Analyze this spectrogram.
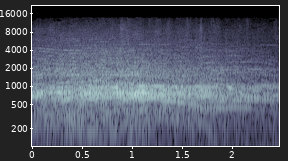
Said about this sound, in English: There's both Larry Elder and there's also all the people booing.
